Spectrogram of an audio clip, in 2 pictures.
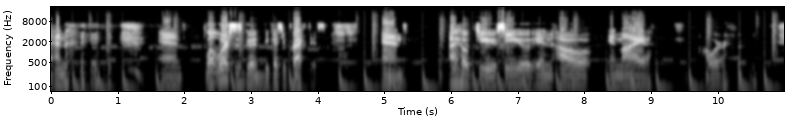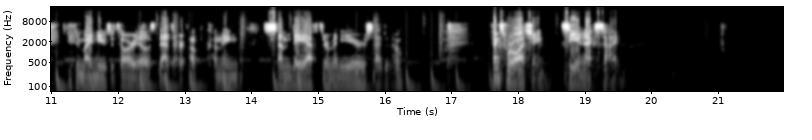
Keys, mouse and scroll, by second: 0.8 right click, 0.8-2.0 typing, 3.5 click, 6.6 middle click, 7.2 middle click, 7.3 middle click, 7.3-7.7 scroll, 11.6 ctrl+s, 11.6 click.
